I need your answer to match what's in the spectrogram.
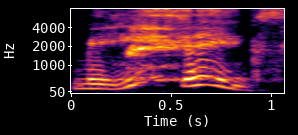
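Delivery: caught off guard, startled, shocked. Retelling own reaction to being called best co-host: imitating own shocked reaction. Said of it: "I was shocked".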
